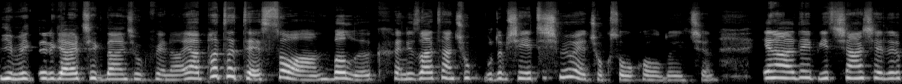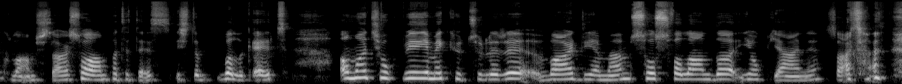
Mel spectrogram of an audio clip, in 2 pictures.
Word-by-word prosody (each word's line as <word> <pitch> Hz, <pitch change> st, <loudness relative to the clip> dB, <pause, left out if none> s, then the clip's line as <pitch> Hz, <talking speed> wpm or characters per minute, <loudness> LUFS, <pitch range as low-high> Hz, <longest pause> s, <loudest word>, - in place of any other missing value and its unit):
yemekleri 265 Hz, 0 st, +4 dB
gerçekten 255 Hz, -1 st, +3 dB
çok 245 Hz, -3 st, -6 dB
fena. 220 Hz, -2 st, -5 dB
Ya, 275 Hz, -1 st, +3 dB
patates, 355 Hz, -, +3 dB
soğan, 235 Hz, -6 st, +2 dB
balık 220 Hz, -7 st, +2 dB
hani 255 Hz, -2 st, -2 dB
zaten 275 Hz, +1 st, +2 dB
çok 290 Hz, +1 st, -4 dB
burada 245 Hz, +3 st, -4 dB
bir 245 Hz, -, -4 dB
şeye 280 Hz, +2 st, +2 dB
yetişmiyor 305 Hz, +6 st, +1 dB
ya 240 Hz, -6 st, -1 dB
çok 220 Hz, -1 st, -7 dB
soğuk 200 Hz, +1 st, -3 dB
olduğu 200 Hz, -1 st, -6 dB
için, 200 Hz, +2 st, -7 dB, 0.4 s
genelde 300 Hz, 0 st, +5 dB
hep 280 Hz, -3 st, -4 dB
yetişen 285 Hz, +1 st, +2 dB
şeyleri 280 Hz, -1 st, -1 dB
kullanmışlar. 200 Hz, -1 st, -6 dB
Soğan, 220 Hz, -2 st, +1 dB
patates, 215 Hz, -3 st, -9 dB
işte 220 Hz, -1 st, -5 dB, 0.2 s
balık, 225 Hz, -5 st, -2 dB
et 215 Hz, +1 st, -3 dB, 0.5 s
ama 305 Hz, +2 st, +3 dB
çok 290 Hz, -2 st, -3 dB
bir 285 Hz, +1 st, +2 dB
yemek 275 Hz, -1 st, +2 dB
kültürleri 235 Hz, +2 st, -1 dB, 0.2 s
var 235 Hz, 0 st, 0 dB
diyemem. 220 Hz, +2 st, -4 dB
Sos 265 Hz, 0 st, +4 dB
falan 235 Hz, -2 st, -1 dB
da 240 Hz, -1 st, 0 dB
yok 230 Hz, -2 st, -9 dB
yani 195 Hz, +5 st, -5 dB
zaten. 265 Hz, +5 st, -1 dB
250 Hz, 145 wpm, -20 LUFS, 220-280 Hz, 0.5 s, genelde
